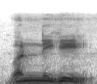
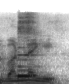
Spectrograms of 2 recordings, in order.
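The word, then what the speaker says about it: वह्निः: Vannihi. Simple. It's not difficult. Yeah. Not vannahi. That is wrong. Not one. Vanahi. It is not vannahi. It is vannihi.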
